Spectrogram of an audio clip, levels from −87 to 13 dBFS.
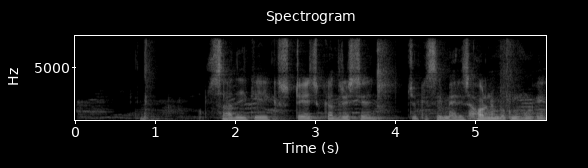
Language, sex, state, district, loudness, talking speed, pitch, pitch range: Hindi, male, Uttar Pradesh, Varanasi, -40 LUFS, 130 wpm, 135 Hz, 130-140 Hz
